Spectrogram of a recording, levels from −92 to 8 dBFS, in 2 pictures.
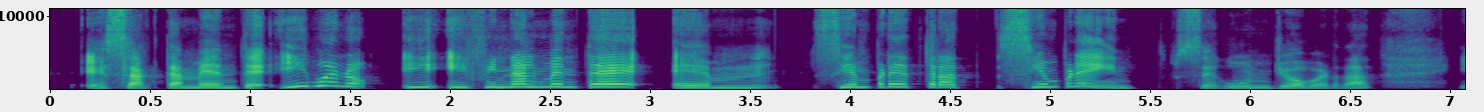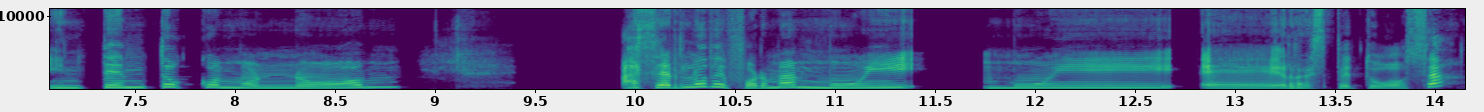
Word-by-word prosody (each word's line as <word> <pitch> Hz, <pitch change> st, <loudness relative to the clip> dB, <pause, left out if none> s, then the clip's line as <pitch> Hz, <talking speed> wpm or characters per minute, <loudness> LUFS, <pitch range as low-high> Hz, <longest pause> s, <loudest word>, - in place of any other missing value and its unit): Exactamente, 235 Hz, +3 st, +5 dB
y 340 Hz, -, +3 dB
bueno, 470 Hz, -3 st, +2 dB, 0.2 s
y 335 Hz, +2 st, 0 dB
y 320 Hz, -1 st, +5 dB
finalmente, 360 Hz, +2 st, +3 dB, 0.4 s
em, 245 Hz, -4 st, -3 dB, 0.2 s
siempre 335 Hz, +3 st, 0 dB
he -, -, -2 dB
trat 340 Hz, -2 st, +1 dB, 0.2 s
siempre 375 Hz, +5 st, +1 dB
in 240 Hz, -, 0 dB, 0.2 s
según 200 Hz, +6 st, -9 dB
yo, 205 Hz, 0 st, -3 dB
¿verdad? 175 Hz, -, -6 dB, 0.4 s
Intento, 295 Hz, +8 st, -4 dB
como 275 Hz, -7 st, -4 dB
no. 235 Hz, +6 st, -4 dB, 1.3 s
Hacerlo 305 Hz, +6 st, +2 dB
de 370 Hz, -2 st, -1 dB
forma 265 Hz, +3 st, -1 dB
muy 275 Hz, +4 st, -3 dB, 0.3 s
muy, 265 Hz, -, -7 dB
eh, 215 Hz, -2 st, -1 dB
respetuosa, 160 Hz, -, -2 dB
265 Hz, 105 wpm, -23 LUFS, 230-330 Hz, 1.3 s, Exactamente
